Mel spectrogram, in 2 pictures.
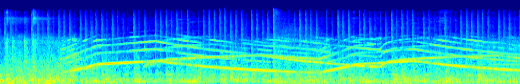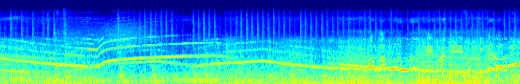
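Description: Fire engine siren wailing, each rise in pitch quick and each fall slow, with two wails overlapping out of step, over a steady low rumble.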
